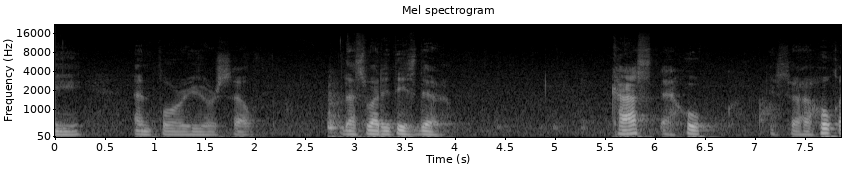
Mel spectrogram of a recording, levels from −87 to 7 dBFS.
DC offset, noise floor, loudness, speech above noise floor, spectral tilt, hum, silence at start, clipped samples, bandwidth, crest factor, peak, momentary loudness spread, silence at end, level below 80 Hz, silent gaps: under 0.1%; -55 dBFS; -32 LUFS; 24 dB; -7 dB/octave; none; 0 s; under 0.1%; 16.5 kHz; 24 dB; -10 dBFS; 26 LU; 0 s; -58 dBFS; none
